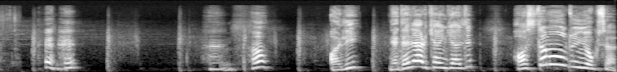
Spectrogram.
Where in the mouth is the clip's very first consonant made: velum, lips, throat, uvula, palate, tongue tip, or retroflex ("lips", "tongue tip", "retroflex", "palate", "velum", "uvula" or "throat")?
throat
